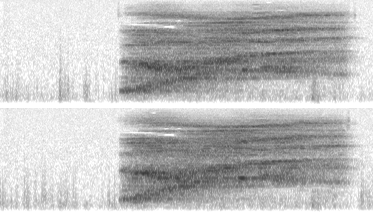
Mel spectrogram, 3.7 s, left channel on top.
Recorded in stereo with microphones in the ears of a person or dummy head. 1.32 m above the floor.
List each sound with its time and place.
1.2 s a shout: 55° right (ahead or behind), 2.5 m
